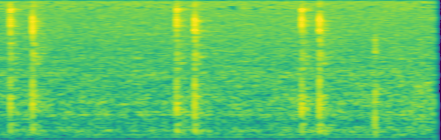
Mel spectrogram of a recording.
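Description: Faint computer mouse clicks: three quick double clicks, press and release, spread over two seconds, with one more single click near the end, over near silence.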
